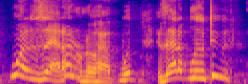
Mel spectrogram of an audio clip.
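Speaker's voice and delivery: hammed-up bewildered questions; mock confusion. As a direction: play the cowboy baffled by technology. Mock bafflement at Bluetooth.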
